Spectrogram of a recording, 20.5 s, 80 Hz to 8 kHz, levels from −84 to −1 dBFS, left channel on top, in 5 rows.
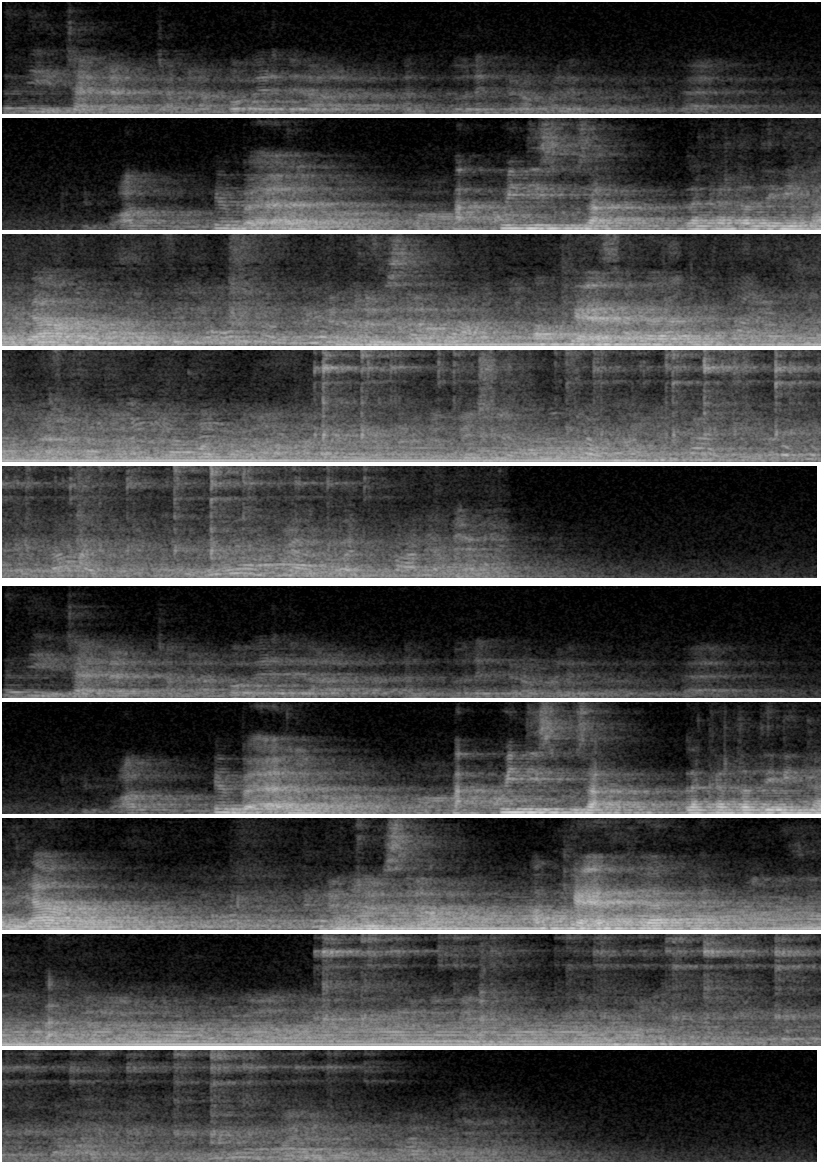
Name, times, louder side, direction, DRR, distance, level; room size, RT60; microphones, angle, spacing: voice 1, 0.1-3.6 4.6-7.1 8.9-9.3 9.7-10.6 10.9-11.2 11.9-19.6, equal, 5° left, -4 dB, 0.8 m, -39 dB
voice 2, 5.2-5.8 6.6-7.1 7.5-8.8 9.9-10.4 10.8-11.9 12.5-12.6, right 2 dB, 35° right, -1 dB, 0.6 m, -24 dB
sound 1, 8.0-18.9, left 6 dB, 90° left, 0.3 m, -33 dB
sound 2, 9.8-15.5, right 1 dB, 85° right, 0.4 m, -26 dB
sound 3, 13.8-18.3, left 4 dB, 30° left, 1.1 m, -34 dB
7.4 x 3.7 x 3.7 m, 2.2 s
head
